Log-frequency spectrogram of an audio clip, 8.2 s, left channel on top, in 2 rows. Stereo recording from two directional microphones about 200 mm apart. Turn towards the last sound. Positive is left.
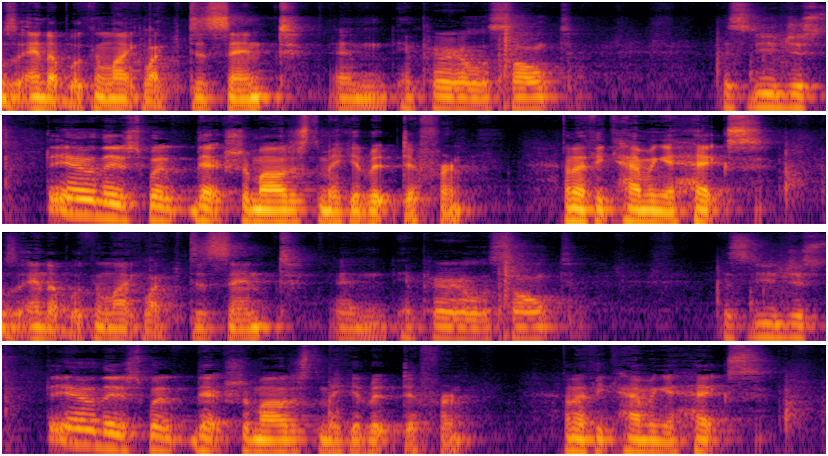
turn(degrees=50)  # may be behind; listen again after turning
